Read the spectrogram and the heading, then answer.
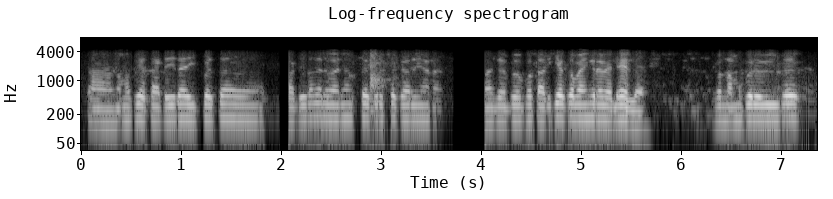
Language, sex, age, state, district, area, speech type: Malayalam, male, 30-45, Kerala, Alappuzha, urban, conversation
